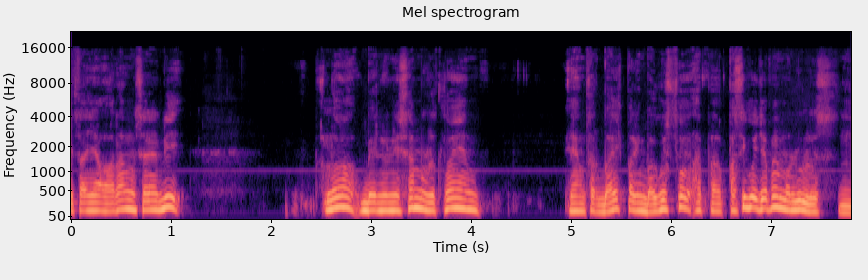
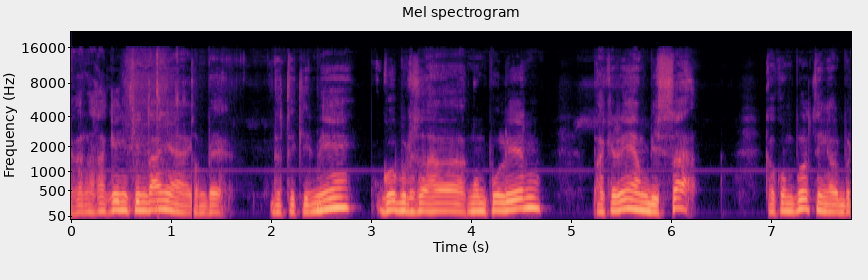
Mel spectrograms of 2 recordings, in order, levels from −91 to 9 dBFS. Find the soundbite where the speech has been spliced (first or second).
second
